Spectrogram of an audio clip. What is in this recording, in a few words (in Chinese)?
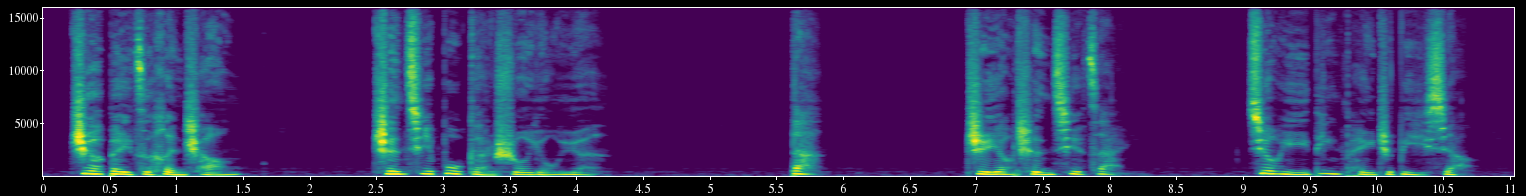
女 游戏; 赵威后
